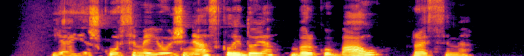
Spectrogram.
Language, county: Lithuanian, Kaunas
